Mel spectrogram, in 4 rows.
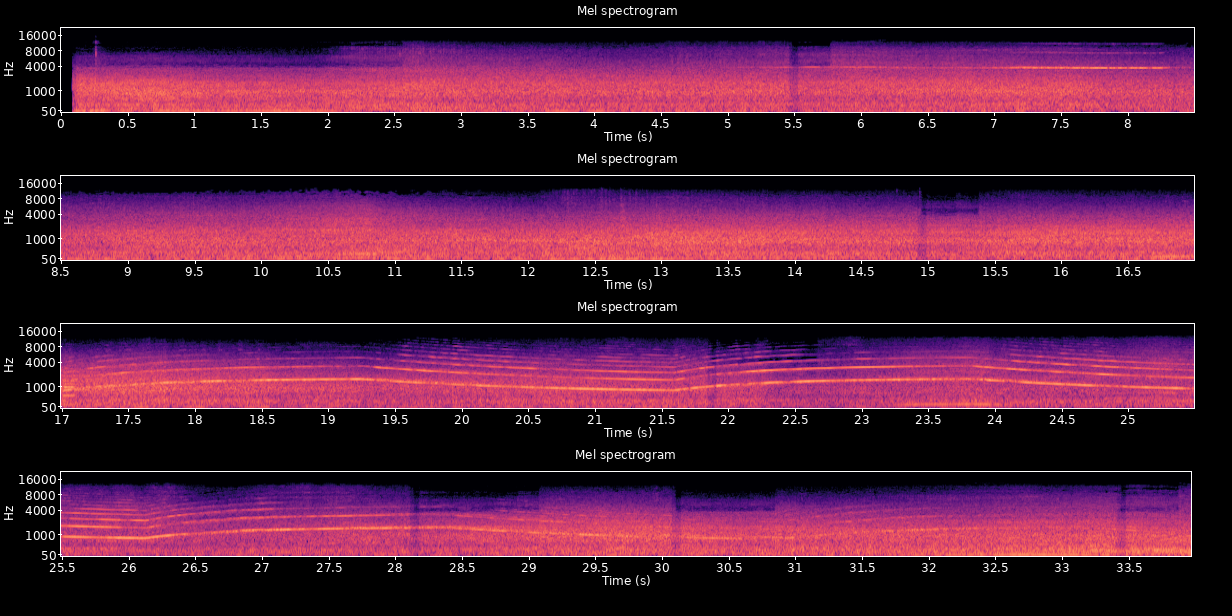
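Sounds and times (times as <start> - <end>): road traffic noise: 0.1 - 33.9
police siren wailing: 17.0 - 33.3.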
